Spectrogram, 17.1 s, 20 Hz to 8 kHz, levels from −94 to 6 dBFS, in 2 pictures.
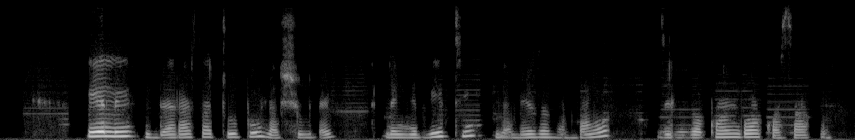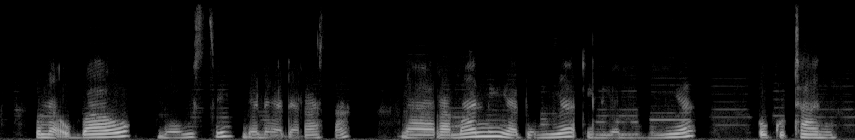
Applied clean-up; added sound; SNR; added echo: neural diffusion model UNIVERSE++.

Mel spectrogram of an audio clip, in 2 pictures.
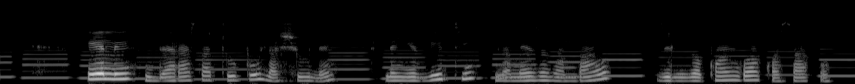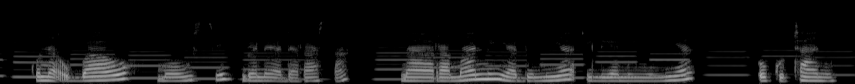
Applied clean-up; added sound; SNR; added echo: none; Wind instrument, woodwind instrument; 18 dB; none.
